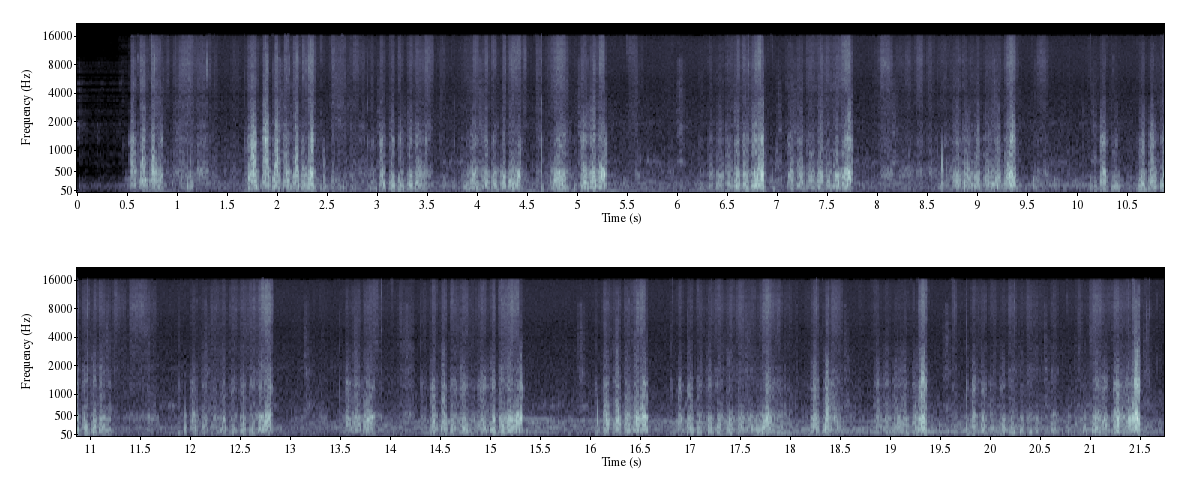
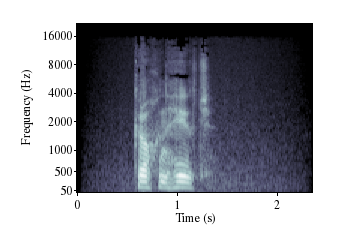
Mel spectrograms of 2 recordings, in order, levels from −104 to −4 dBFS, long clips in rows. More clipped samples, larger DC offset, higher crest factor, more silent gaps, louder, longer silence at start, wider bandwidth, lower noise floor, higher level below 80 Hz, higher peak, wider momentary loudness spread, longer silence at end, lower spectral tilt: neither; neither; about the same, 26 dB vs 22 dB; neither; second, -38 LUFS vs -18 LUFS; about the same, 0.5 s vs 0.6 s; first, 16.5 kHz vs 11.5 kHz; first, -68 dBFS vs -64 dBFS; about the same, -62 dBFS vs -66 dBFS; second, -12 dBFS vs 0 dBFS; about the same, 17 LU vs 17 LU; second, 0 s vs 1.05 s; about the same, -5 dB/octave vs -5.5 dB/octave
